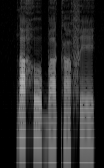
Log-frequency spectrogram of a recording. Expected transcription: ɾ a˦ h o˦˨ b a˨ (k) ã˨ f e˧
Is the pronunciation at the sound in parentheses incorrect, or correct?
correct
